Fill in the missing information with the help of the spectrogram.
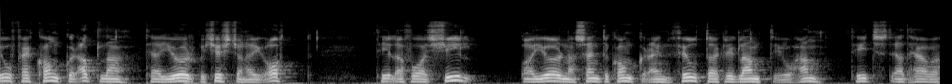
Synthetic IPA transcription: jufɛkʰːɔŋkəɾat̪lat̪ʰɛːjøːɾʊjçɪʂt͡ʃanhœjɔht̪ | t̪ʰɪlʔa̰fɔːaʃiːl | ɔajøːɾnasɛnt̪əkʰɔŋkəɾʔa̰jnfɪwt̪akʰɾɪklant̪ɪɔɦan | t̪ʰiːt̪st̪aðɦɛːʋa

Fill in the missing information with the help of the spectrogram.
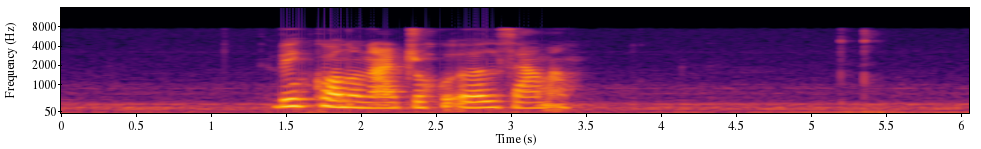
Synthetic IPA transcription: vɪŋ̥kʰɔnʊnaɹt̪ɾʊhkʊ̰ʔœːlsaːma̰n

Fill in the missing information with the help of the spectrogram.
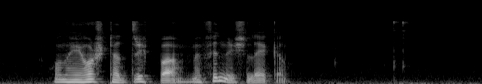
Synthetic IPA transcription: hʊnhæɪhɔʃʈʰɑd̪ɾɪpɑmɛnfɪnːəɾɪçəlʔeːkɑ̰n

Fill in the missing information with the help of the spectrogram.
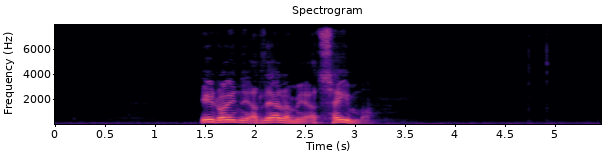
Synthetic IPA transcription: ɛɹɔʏnɪʔad̪læːɾameːʔat̪seɪma̰

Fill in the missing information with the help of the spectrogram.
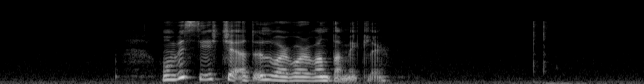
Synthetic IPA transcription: hʊnʋɪst̪əɪt͡ʃəʔæ̰t̪ʉlʋaɹʋɔːɹʋɑnt̪amɪ̰klə̰ɹ

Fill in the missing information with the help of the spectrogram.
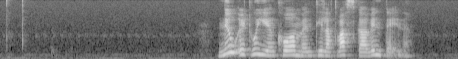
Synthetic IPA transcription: nʉːʔæːʈʰʊjənkʰoːmənt̪ʰɪlɑt̪ʋɑskɑʋɪnd̪ḛɪ̰nʔə̰

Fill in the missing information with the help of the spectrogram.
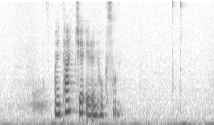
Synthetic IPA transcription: oːæɪnt̪ʰɑɲc͡çəʔeːɹeːnhʊksɔ̰n

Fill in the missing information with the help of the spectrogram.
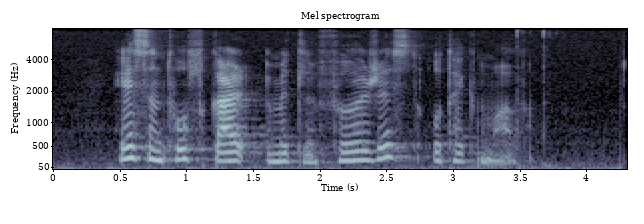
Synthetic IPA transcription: hɛsənt̪ʰɔlkɑɹɪmɪd̪lənføːɹɪst̪oːt̪ʰɛknʊmɑ̰ːl

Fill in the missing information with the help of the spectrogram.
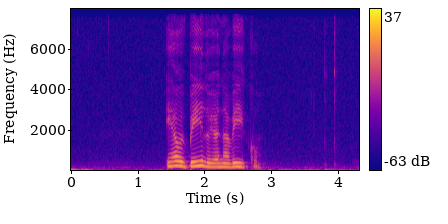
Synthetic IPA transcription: jawebiːlojojnaʋiːkʰo̰

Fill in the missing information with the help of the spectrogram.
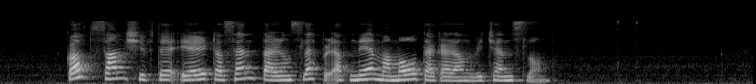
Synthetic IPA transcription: ɡ̥ɔt̪samɕɪft̪əʔeːɹʈ̪ʰɑːsɛnt̪aɹənslɛpə̰ɹʔa̰t̪neːmamoʊt̪ɛkaɹanʋiːt͡ʃɛnslɔ̰n

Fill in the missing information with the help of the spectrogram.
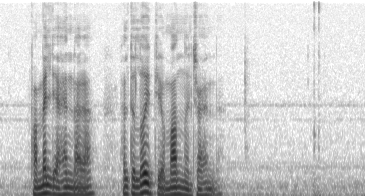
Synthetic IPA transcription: famɪljaɦɛnːa̰ɾa̰hɛlt̪əlɔjt̪ɪa̰manːɪnt͡ɕʰɔːhɛnːə

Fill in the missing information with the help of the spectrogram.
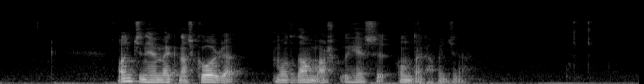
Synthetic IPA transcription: ɔɲt͡ʃɪnhɛːʋmɛknaskoːɹə̰ | mɔːt̪əd̪anma̰ɹkʊjɦeːsə̰ʊnd̪a̰kʰapɪɲt͡ʃɪnə̰

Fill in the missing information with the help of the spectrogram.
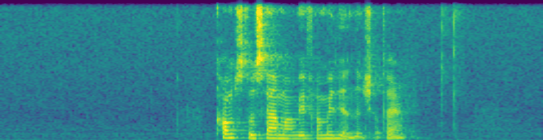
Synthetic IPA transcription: kʰɑmst̪uːsæːmɑʋiːfɑmiljə̰nə̰ʃɑ̰t̪ʰæ̰ːɹ

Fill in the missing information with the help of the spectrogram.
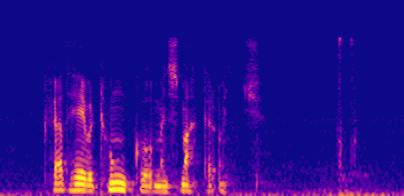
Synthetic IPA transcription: kʰʋɛːt̪ɦɛːʋəʈʰʊŋkʊmɛnsmahka̰ɾʊ̰ɲ̥t͡ʃ

